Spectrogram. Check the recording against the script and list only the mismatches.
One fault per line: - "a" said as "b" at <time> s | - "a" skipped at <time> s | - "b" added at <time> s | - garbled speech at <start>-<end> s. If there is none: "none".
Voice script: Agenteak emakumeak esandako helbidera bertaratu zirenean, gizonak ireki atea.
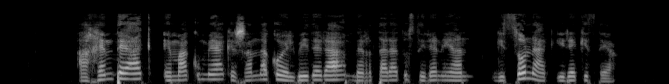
none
